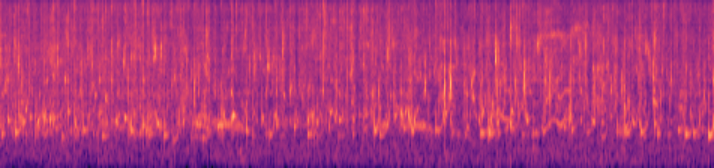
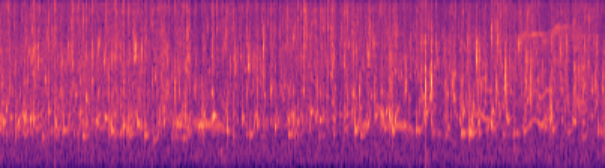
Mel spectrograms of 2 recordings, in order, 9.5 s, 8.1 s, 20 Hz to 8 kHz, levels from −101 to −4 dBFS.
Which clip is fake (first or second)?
first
